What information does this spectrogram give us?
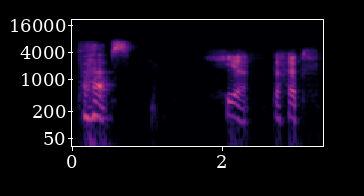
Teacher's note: the h sounds a bit sharp it's actually very subtle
